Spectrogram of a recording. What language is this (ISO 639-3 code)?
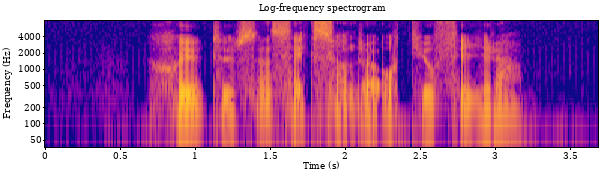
swe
